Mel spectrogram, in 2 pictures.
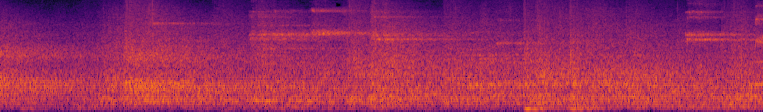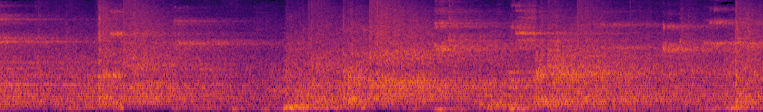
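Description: Squash rally: the ball smacking off rackets and the court walls in irregular sharp hits, with short high squeaks of shoes on the wooden floor between them.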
